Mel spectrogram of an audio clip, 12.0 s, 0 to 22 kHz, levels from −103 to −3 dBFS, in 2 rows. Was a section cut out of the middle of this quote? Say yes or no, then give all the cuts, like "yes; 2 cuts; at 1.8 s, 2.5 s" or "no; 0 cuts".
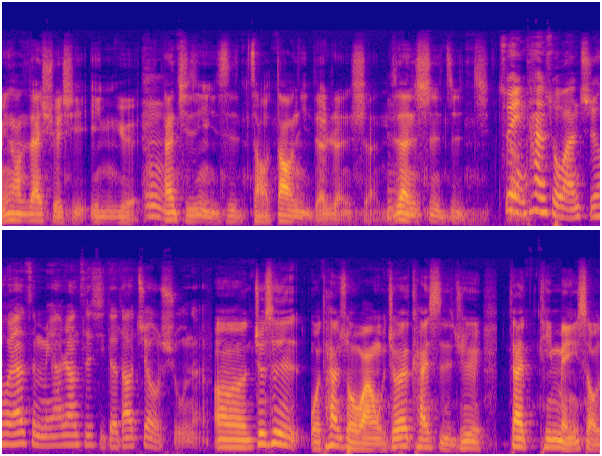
yes; 3 cuts; at 3.9 s, 8.1 s, 10.9 s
